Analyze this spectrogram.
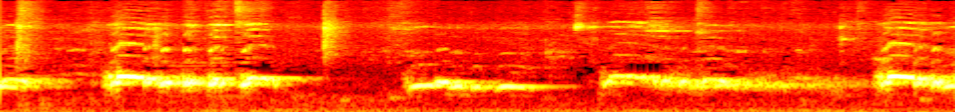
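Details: At a zebra dove song competition in Salatiga, Central Java, caged birds give three trilled coo phrases, each about a second long. Each phrase steps slightly downward in pitch, with brief pauses between them.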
